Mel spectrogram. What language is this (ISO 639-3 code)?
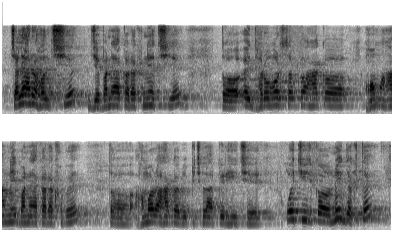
mai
